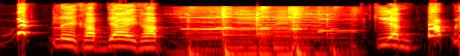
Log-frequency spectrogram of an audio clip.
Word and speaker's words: เกลี้ยงตับ: ขอ เสนอ คำ ว่า เกี้ยง ตั๊ คำ ว่า เกี้ยง ตั๊ ครับ หมาย ถึง ว่า หมด เกลี้ยง ไม่ เหลือ ออก เสียง ว่า เี้ยง ตั๊ นะ ครับ หมาย ถึง ไม่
